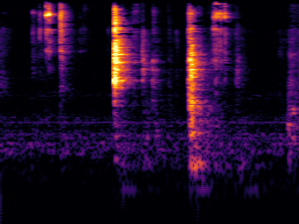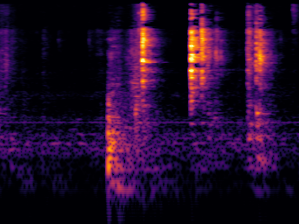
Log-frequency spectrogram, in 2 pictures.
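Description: Hand ratchet tightening the screws on a vintage Ski-Doo Rotax engine: separate metallic clicks and clanks of the ratchet and tool, about one a second, with short pauses between them.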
